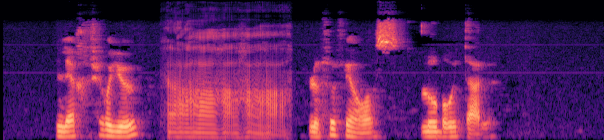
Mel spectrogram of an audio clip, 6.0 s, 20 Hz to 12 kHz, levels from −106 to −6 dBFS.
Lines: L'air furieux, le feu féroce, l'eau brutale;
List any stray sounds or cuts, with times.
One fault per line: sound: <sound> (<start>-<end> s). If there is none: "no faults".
sound: laugh (1.6-2.9 s)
